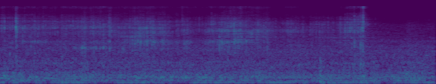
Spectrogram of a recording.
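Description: Masking tape being peeled off the edge of watercolour paper: a faint tearing scrape, with a sharp click near the start and another near the end, over a low steady hum.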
